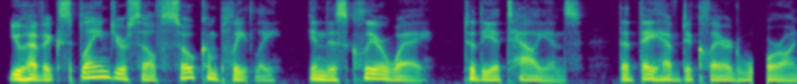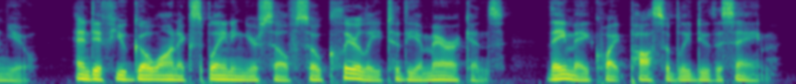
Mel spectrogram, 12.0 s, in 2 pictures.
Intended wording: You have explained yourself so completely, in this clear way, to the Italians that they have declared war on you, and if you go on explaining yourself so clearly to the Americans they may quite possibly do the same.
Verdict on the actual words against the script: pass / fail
pass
